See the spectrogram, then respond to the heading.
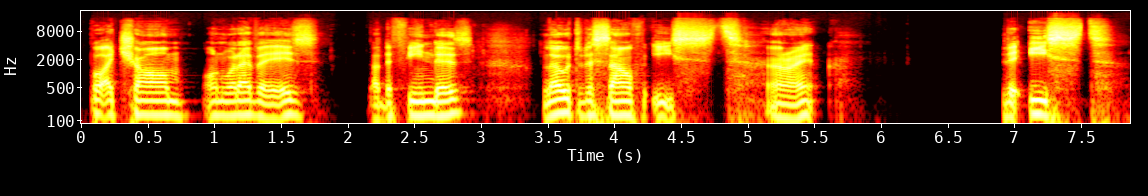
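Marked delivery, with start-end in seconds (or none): none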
